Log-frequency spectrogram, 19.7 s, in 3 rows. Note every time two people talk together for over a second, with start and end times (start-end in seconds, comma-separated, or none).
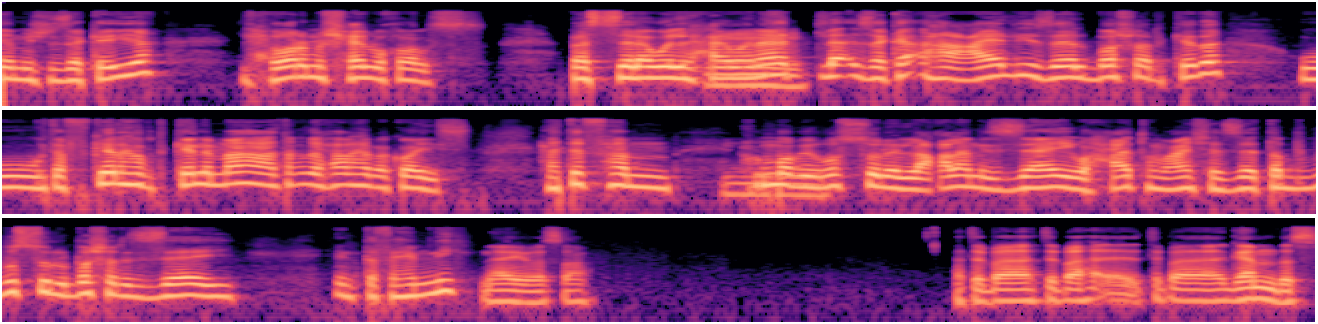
none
